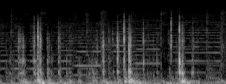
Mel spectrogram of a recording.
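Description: Plastic instrument-cluster surround of an Opel Calibra/Vectra A being pulled free from one side, a run of creaks and clicks from its clips with the sharpest snap near the end.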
